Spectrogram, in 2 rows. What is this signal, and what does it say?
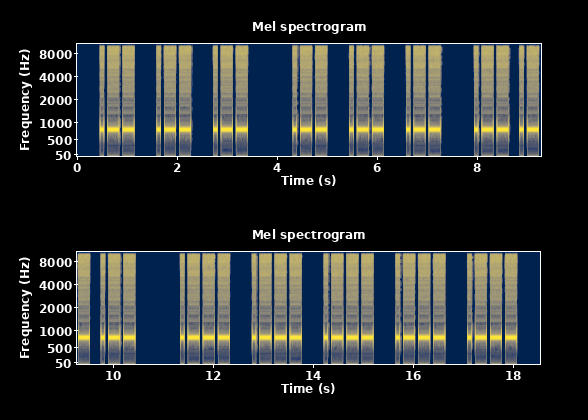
Morse code, heard as a keyed tone, about 16 wpm, spaced as for 12 wpm, 800 Hz. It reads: WWW WWW WWW JJJJJ
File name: Difficult Combos / Difficult Combos-mp3s / AWJ1 @15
